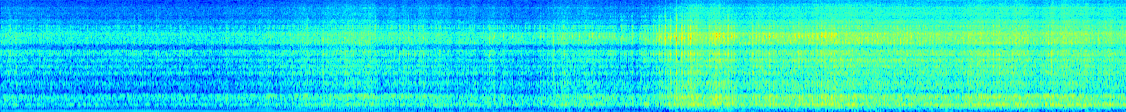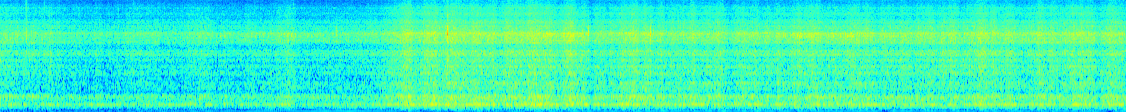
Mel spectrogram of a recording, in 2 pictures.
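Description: Piper Super Cub's engine and propeller droning steadily inside the cockpit, with rushing air over it, while the plane descends in a steep spiral. The sound steps up in loudness about eight seconds in and again near twenty seconds.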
